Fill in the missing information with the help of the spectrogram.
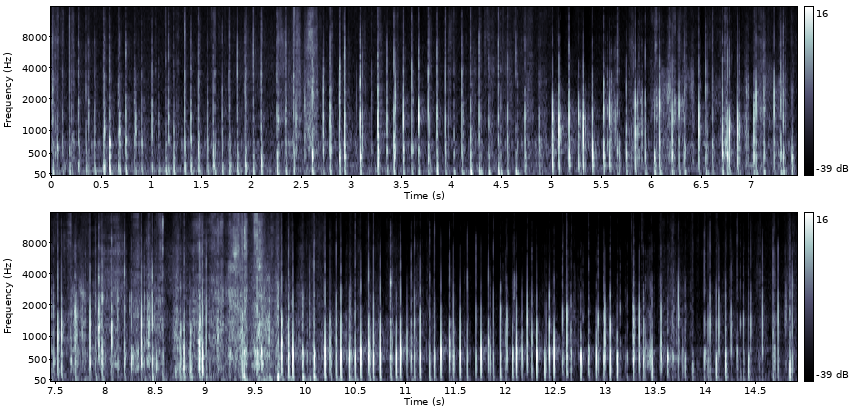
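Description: Long nails tap quickly on the toe box and swoosh panel of a black and white leather Nike Dunk sneaker. The result is a fast, continuous stream of dry, sharp clicks with no ring, centered in the midrange with bright crackling edges and fairly even loudness throughout.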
